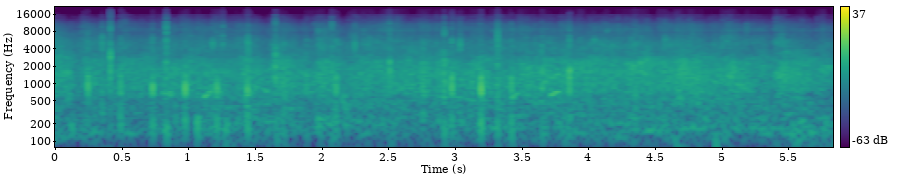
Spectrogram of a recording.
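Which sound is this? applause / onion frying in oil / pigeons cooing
applause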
